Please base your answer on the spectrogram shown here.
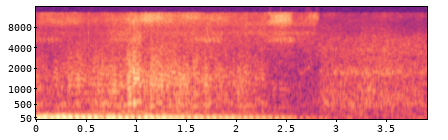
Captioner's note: insects buzz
